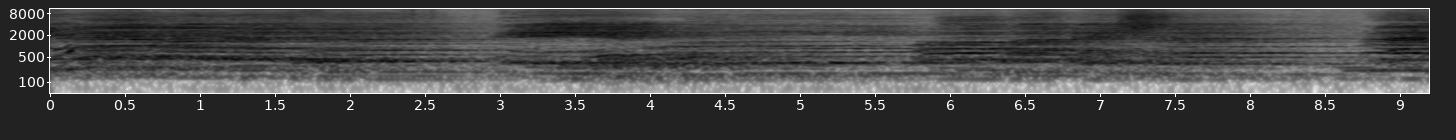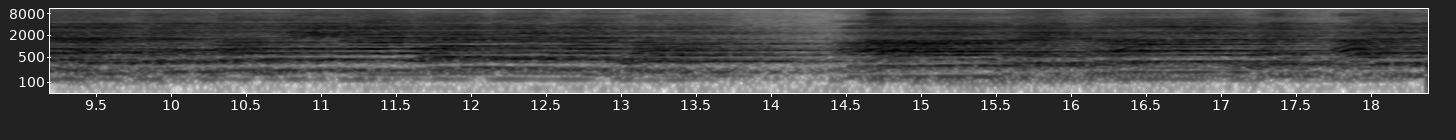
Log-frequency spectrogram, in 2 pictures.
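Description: A small congregation singing a hymn together in a church. The singing comes in long held phrases, with short breaks for breath about every five to six seconds.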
